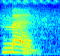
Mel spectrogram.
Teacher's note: closing the lips and making nasal consonant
